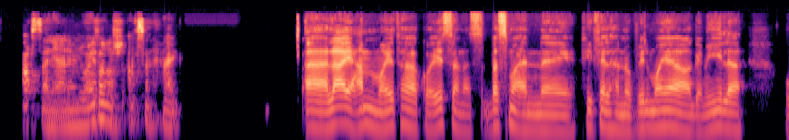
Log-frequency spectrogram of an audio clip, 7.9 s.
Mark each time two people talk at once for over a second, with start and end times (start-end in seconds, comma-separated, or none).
none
